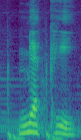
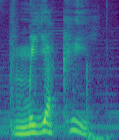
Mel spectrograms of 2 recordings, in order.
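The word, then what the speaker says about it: м'який: two sounds like miyaki it's not meki it's miyaki miyaki which means soft apostrophe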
